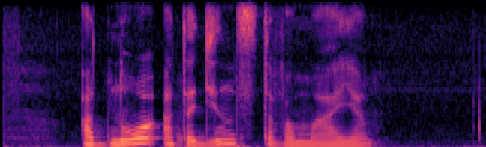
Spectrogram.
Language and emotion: Russian, neutral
